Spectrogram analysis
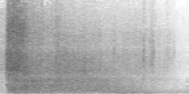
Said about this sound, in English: And he heads towards the plunger, and then an explosion hits, a mortar hits, and he goes down.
